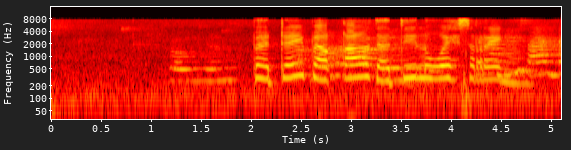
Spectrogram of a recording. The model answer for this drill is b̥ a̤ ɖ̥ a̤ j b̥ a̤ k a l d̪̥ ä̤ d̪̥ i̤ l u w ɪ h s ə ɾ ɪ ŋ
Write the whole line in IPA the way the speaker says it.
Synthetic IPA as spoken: b̥ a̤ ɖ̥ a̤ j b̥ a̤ k a l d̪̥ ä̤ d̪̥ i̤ l u w ɪ h s ə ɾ ɪ ŋ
